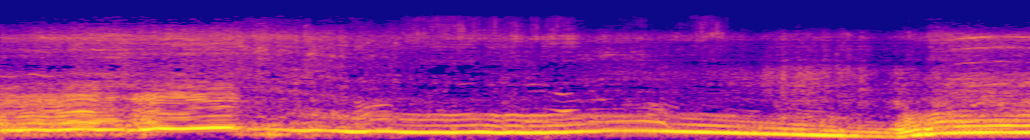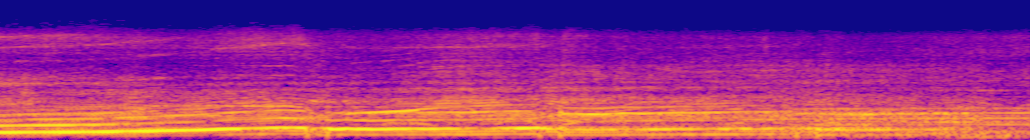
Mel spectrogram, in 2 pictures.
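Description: Rally car engine revving hard through a stage: the revs rise and fall, dip sharply about four and a half seconds in, then climb again in steps as it accelerates away through the gears.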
